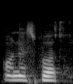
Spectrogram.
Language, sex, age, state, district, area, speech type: Odia, female, 45-60, Odisha, Balangir, urban, spontaneous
